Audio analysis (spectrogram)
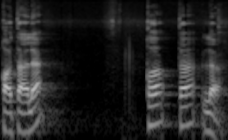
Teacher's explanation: یہ جو قا ہم نے پڑھا قاتل، تو یہ 2 زبر کے برابر ہم نے بڑھایا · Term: مد اصلی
